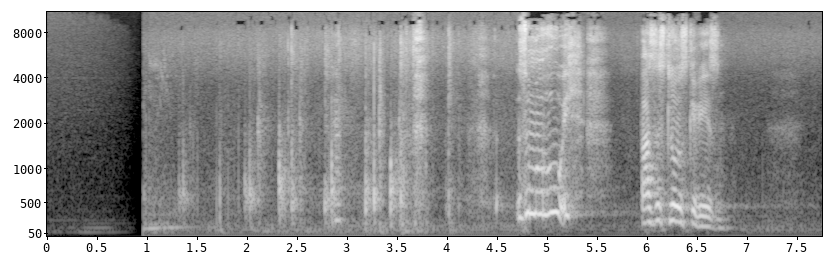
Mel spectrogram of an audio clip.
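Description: A woman speaks sternly in a small room.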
